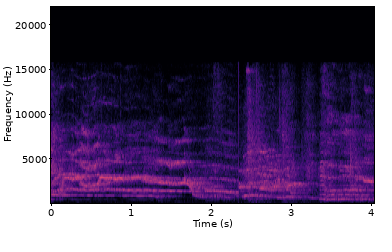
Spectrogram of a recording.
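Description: Young people screaming in fright: one long high scream that falls slightly in pitch, then more screams overlapping.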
